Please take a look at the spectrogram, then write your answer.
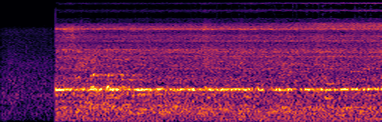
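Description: A train pulls into a station platform in the Netherlands, coming from Amsterdam Central. After a quiet half second it breaks in abruptly with a loud, steady rumble and a high squealing tone that carry on without a break.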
